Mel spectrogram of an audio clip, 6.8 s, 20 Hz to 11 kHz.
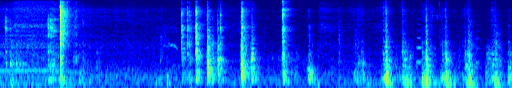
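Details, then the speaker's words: Hard drive in an IBM/Cyrix Socket 7 Windows 98 build, not auto-detected in BIOS even when turned upside down: faint, dry ticks in uneven bursts with no steady spin, the heads trying to seek. The drive is dead, or half dead. "want let's try the old turn it upside down trick try again these are the um heads in this trying to seek and we're not getting anything in the auto detection here"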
